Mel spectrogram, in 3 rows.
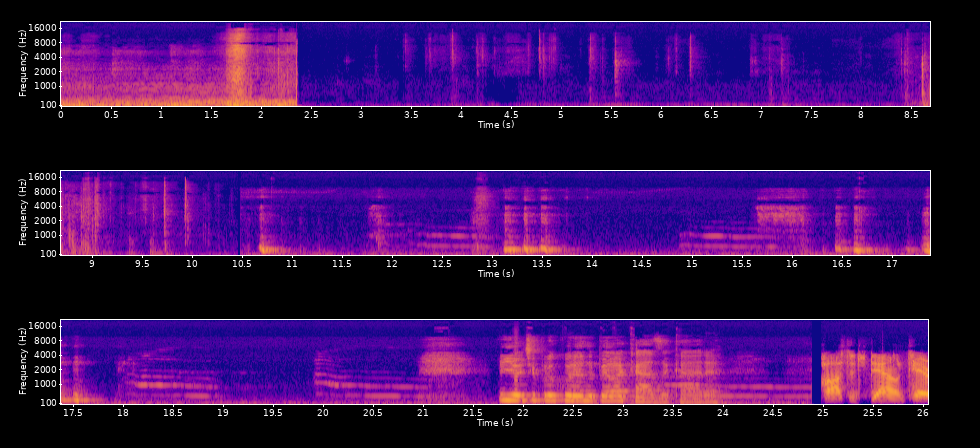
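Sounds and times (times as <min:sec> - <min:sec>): cat meowing: 0:18.0 - 0:19.2, 0:19.9 - 0:21.0.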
